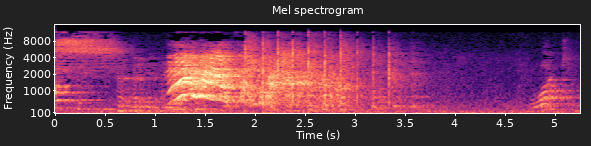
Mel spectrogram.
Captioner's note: Uma laughs and claps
